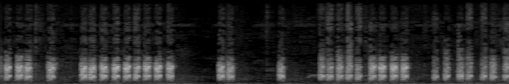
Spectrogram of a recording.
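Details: Wild yellow-vented bulbul nestlings calling while being fed by a parent: bursts of fast, grating, evenly pulsed notes, several per second, broken by brief silences.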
